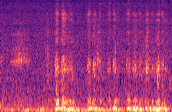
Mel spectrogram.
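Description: A Parker Jotter pencil scratches across paper close to the microphone. After a faint start, soft rhythmic strokes come in short repeated bursts, quiet but distinct.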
